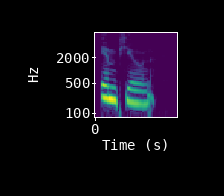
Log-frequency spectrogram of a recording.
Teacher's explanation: Then comes pune, which rhymes with tune. The P is soft and followed by the Y sound like in you, and the oon part is like the sound in moon.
